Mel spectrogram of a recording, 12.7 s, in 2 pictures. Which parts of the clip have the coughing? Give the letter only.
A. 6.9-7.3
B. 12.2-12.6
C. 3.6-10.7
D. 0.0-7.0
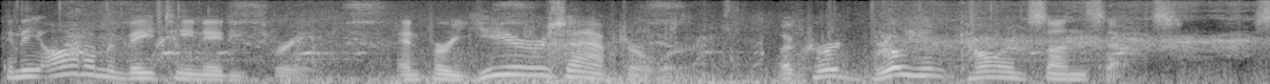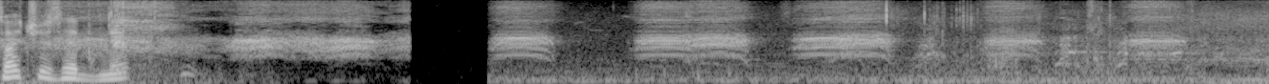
A.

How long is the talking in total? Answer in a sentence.
You can hear the talking for 7 seconds altogether.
